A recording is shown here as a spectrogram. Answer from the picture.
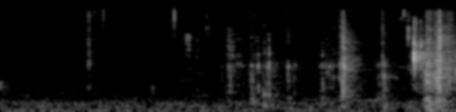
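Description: Faint, scattered little clicks and crackles from a child eating a popping-candy lollipop: the candy crackling in her mouth, mixed with small mouth sounds.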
